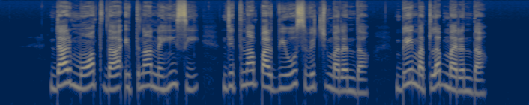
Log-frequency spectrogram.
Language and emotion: Punjabi, neutral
